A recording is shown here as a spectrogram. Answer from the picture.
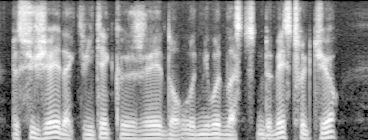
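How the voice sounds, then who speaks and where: Heard against a quiet background, the dark, mellow voice keeps a fairly even intonation in a dry, close sound with no echo. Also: man. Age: 60s. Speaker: business executive. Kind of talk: interview.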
